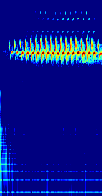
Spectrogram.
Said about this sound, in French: Sur l'axe horizontal, disons à gauche, le son pur, le sinus, les chants d'oiseaux,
